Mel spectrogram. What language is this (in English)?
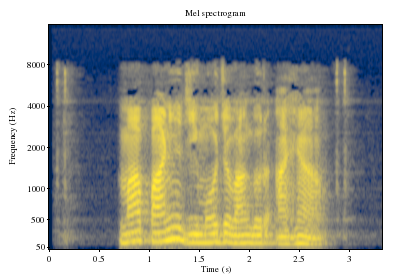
Sindhi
